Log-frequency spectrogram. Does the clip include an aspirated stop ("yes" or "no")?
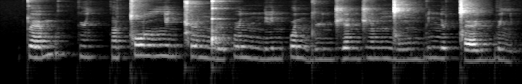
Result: no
